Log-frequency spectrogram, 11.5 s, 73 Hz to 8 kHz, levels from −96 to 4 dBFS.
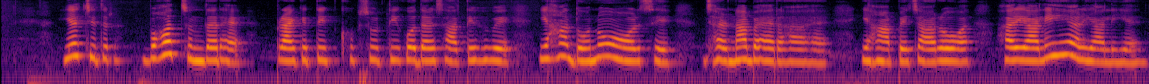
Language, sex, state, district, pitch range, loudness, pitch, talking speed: Hindi, female, West Bengal, Purulia, 260-290 Hz, -28 LUFS, 275 Hz, 135 wpm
